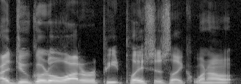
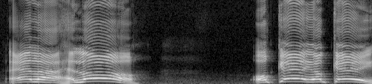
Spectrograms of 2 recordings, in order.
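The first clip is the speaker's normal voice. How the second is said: mock shouting, higher and louder; 5 dB louder than usual. Retelling how dad sounded on the phone: imitating dad sounding like in a fight. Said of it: "he'd sound like he was in a fight every time".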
